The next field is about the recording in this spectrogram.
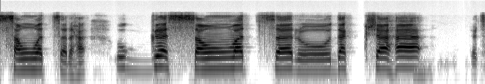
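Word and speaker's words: संवत्सरः: I mean, while it is while pronouncing, most people also say samvatsaraha. Samvatsara. It is correct also. Doing the right pronunciation is samvatsaraha.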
